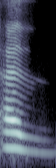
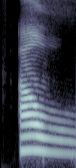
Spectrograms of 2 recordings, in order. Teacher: Sebenarnya yang menyebabkan bunyi tu jadi tebal adalah pangkal lidah kita yang diangkat ke atas. Hujung lidah ni dah keluar kat gigi depan dah.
